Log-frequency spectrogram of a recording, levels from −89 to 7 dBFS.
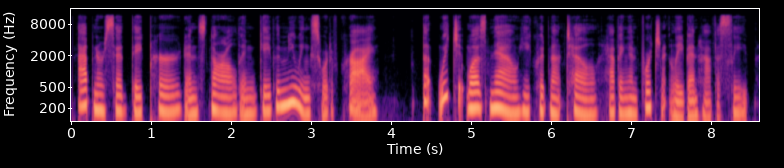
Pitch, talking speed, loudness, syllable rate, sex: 175 Hz, 190 wpm, -19 LUFS, 5.0 syllables/s, female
